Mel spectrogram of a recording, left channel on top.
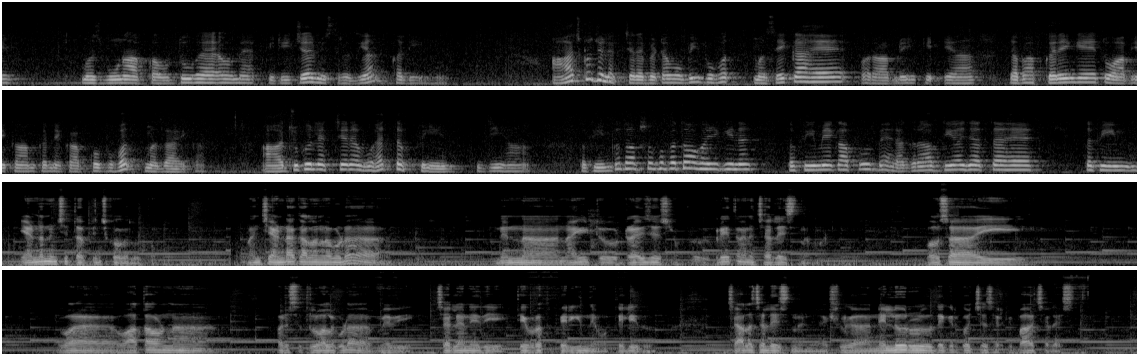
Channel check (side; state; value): both; different; correlation -0.01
